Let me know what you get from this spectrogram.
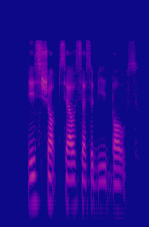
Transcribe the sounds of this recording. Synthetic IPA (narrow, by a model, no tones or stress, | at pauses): disʃɔ̰p̚sɛlsɛsəmĩbɔls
